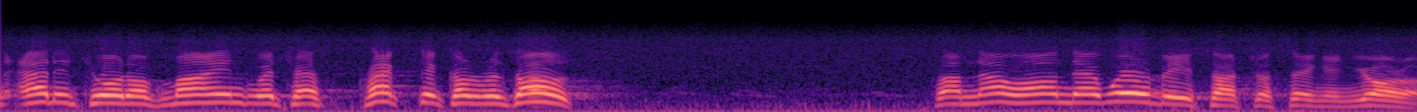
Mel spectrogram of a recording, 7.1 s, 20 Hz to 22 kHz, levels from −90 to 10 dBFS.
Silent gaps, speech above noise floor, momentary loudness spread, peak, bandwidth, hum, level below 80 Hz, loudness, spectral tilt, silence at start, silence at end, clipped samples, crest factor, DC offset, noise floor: none; 31 dB; 12 LU; -2 dBFS; 7 kHz; none; -48 dBFS; -17 LUFS; -7 dB/octave; 0 s; 0 s; under 0.1%; 16 dB; under 0.1%; -47 dBFS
